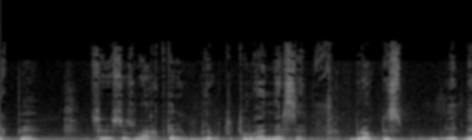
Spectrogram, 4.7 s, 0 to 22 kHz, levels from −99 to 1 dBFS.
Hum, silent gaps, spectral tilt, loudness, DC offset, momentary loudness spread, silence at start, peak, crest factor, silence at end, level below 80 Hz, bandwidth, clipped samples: none; none; -6 dB/octave; -41 LUFS; under 0.1%; 16 LU; 0 s; -22 dBFS; 18 dB; 0 s; -60 dBFS; 15.5 kHz; under 0.1%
